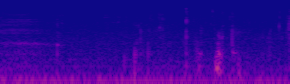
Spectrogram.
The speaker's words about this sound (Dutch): en dan moet ik even een slokje water drinken.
